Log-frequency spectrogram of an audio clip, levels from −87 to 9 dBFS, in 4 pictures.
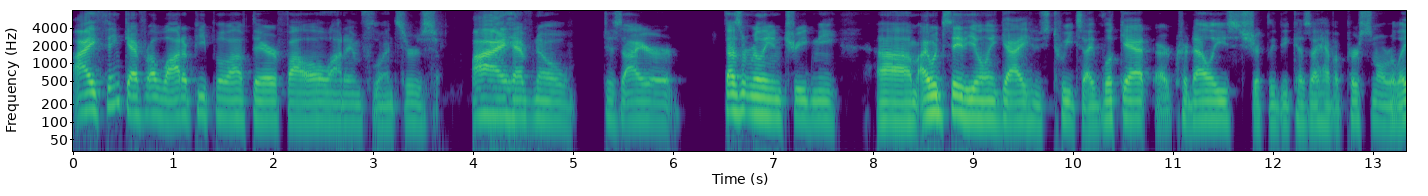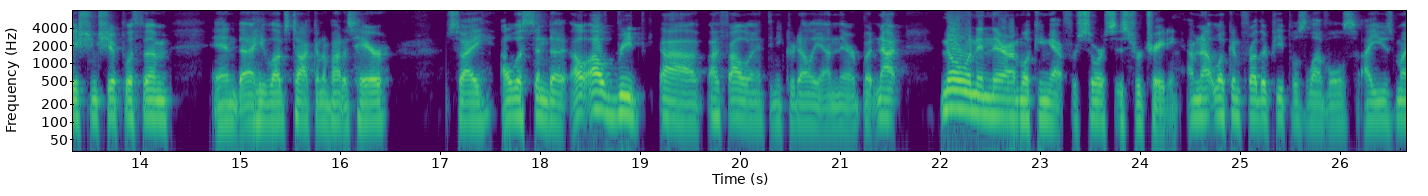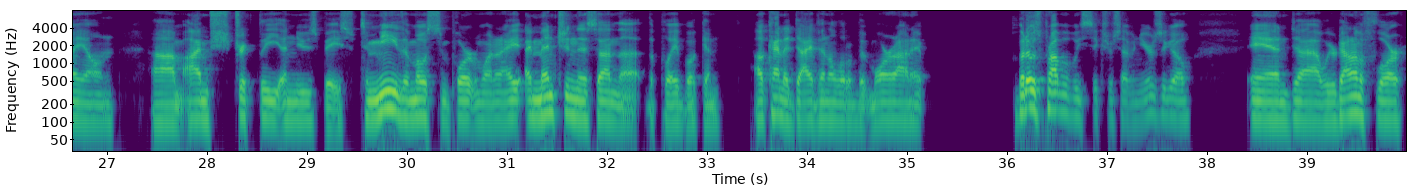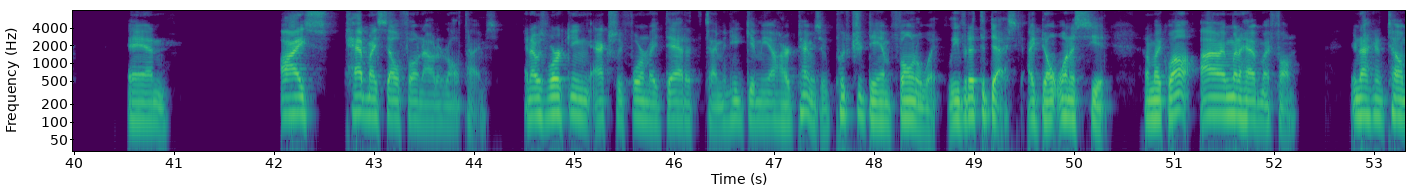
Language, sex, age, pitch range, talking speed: English, male, 20-39, 105-125 Hz, 230 wpm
